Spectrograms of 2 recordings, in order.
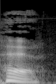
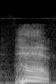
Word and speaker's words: Hair: Dillo, voglio sentire la tua pronuncia. – Hair. Hair, con l'H. Sì, eh? Che non è come capelli, eh? – No, eh, bravo, quello, quello, sì, eh, quello un po' quello è H-A-I-R, E, e no?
